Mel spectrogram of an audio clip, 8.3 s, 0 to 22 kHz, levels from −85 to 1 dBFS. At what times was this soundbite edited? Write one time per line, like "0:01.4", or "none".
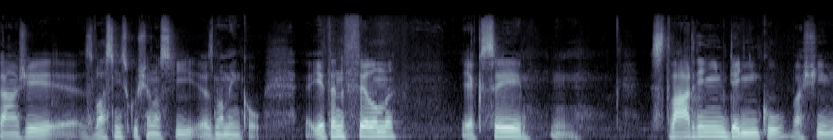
none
